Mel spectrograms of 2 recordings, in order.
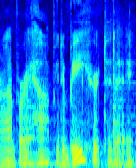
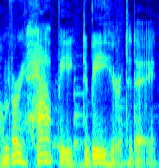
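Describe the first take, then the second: First: Canadian pattern, drifting gently up at the end. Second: American pattern, falling hard at the end.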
